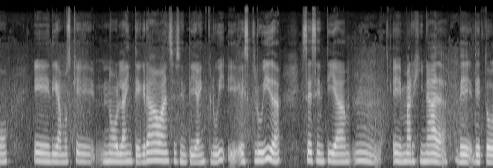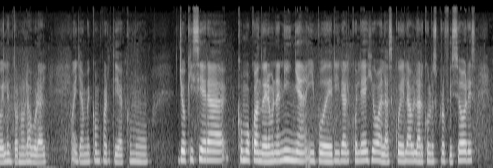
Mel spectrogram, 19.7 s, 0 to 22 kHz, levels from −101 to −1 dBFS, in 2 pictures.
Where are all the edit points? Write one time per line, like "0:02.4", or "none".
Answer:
0:11.3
